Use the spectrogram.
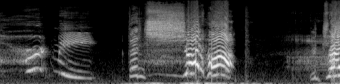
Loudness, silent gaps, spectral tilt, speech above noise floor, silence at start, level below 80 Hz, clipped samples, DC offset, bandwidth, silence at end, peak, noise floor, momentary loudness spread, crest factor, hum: -9 LUFS; none; 0 dB/octave; 31 dB; 0.2 s; -36 dBFS; 4%; under 0.1%; over 20 kHz; 0 s; 0 dBFS; -39 dBFS; 19 LU; 12 dB; none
